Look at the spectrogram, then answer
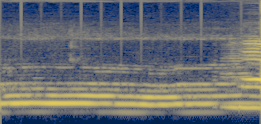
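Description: A Malamute dog howls in one long, clear, sustained tone that bends slightly, then lifts higher and wavers near the end, sounding close and loud with no other noise.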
